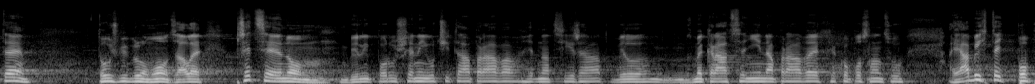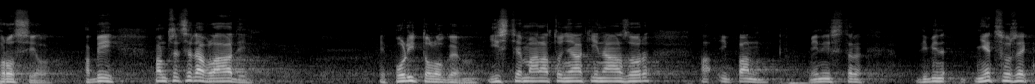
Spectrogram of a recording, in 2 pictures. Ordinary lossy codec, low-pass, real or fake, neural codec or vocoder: MP3, 96 kbps; 14.4 kHz; real; none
